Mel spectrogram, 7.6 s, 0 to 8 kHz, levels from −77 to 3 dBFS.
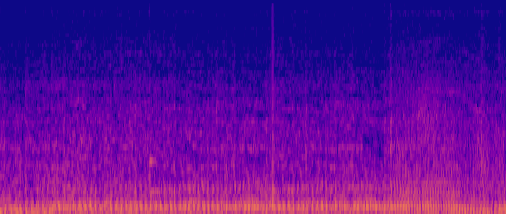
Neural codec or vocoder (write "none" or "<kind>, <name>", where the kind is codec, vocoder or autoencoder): none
